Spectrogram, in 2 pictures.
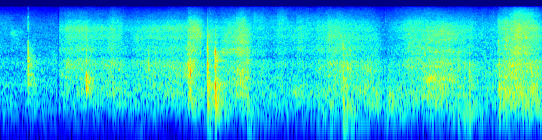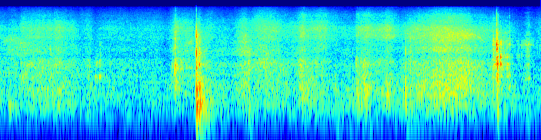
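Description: Clothing rustling as a person gets dressed and pulls on sneakers, with a few sharp knocks and thumps; the loudest comes about seven seconds in.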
